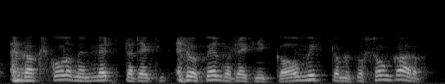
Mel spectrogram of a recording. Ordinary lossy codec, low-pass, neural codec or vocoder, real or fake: AAC, 16 kbps; 3.6 kHz; none; real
